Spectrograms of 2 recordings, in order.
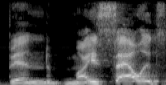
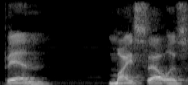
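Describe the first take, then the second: First: Slow, loud, higher "My Salads?" as a mock misreading of Meiselas; said as My Salads, a deliberate wrong name. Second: "Ben Meiselas." said plainly as Ben MY-sa-las; calm correction, "Ben" then "Meiselas."; proper name given as Ben MY-sa-las; right name. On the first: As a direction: stretch out "My Salads?" like a joke mispronunciation. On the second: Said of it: "like Benjamin". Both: Shown as a demonstration.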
